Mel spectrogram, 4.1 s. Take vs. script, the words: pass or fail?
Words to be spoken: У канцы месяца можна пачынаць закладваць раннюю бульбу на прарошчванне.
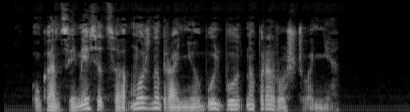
fail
